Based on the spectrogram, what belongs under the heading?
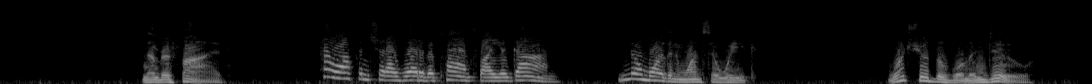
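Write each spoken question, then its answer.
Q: What should the woman do?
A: Water the plants once a week at most.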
